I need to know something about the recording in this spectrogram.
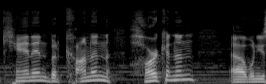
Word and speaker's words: Harkonnen: But the thing is, over the years, yeah, different movies and video games and stuff have pronounced it more like Harkonnen, as opposed to Harkonnen.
